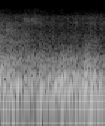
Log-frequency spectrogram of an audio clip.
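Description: Thunder rumbles loudly through a rainstorm, a continuous deep, heavy roll with rain hissing underneath, heard during flooding at a garage.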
